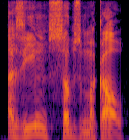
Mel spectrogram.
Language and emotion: Urdu, neutral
